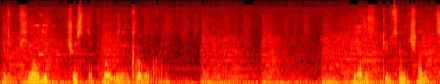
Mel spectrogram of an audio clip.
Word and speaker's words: Cobalion: Now, with Cobalion here, or Cobalion, I'm going to stick with Cobalion because I'm pretty sure it's more name pronunciation.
